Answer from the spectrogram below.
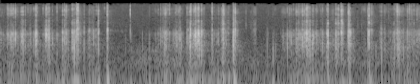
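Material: Soap.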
